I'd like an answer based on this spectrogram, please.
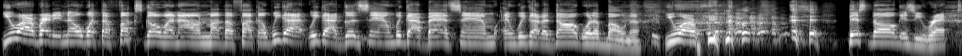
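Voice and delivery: high talking-cat voice. Trying again, the speaker does a better cat impression, cat impression voice. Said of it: "I'll do a better cat impression now".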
